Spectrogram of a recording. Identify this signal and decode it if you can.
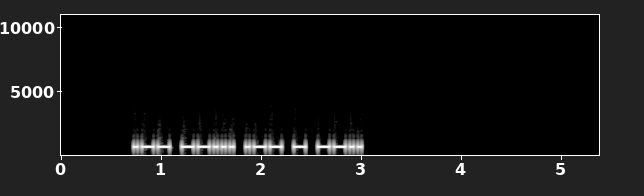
Morse code, heard as a keyed tone, about 30 wpm, 700 Hz. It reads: W7WTZ
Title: USA Call Signs - 5 Characters - Repeated 3x - 30wpm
